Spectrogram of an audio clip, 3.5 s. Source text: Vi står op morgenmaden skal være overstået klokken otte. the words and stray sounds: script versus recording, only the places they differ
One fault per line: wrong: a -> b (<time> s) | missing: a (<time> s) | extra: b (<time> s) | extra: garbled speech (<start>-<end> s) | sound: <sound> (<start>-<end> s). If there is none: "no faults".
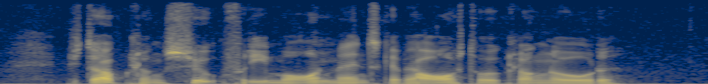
extra: klokken syv fordi (0.6 s)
